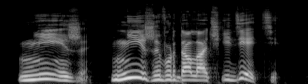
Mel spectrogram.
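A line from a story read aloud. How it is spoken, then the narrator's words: Barked order. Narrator (Russian): рявкнул Грег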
